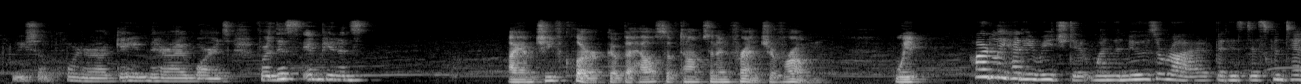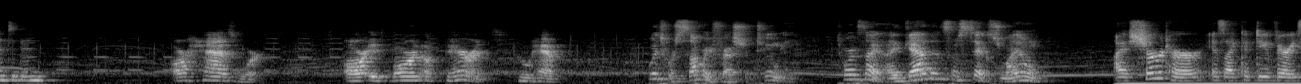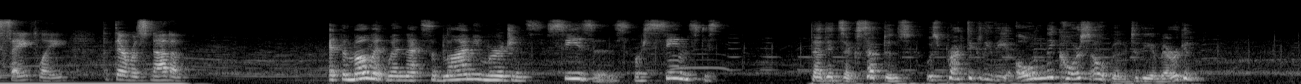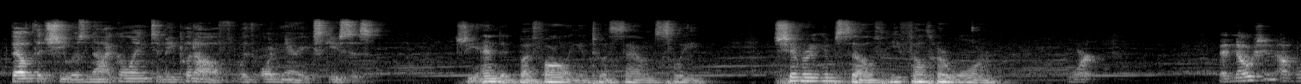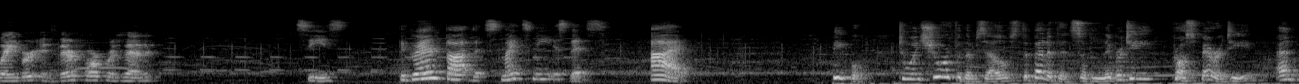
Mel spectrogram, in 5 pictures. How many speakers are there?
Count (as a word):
ten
